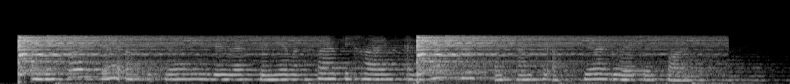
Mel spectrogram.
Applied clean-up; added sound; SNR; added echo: none; Hi-hat; -3 dB; reverberation time 2.7 s.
